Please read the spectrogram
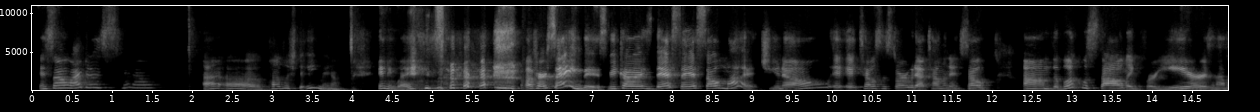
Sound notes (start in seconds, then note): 4.8 laughs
